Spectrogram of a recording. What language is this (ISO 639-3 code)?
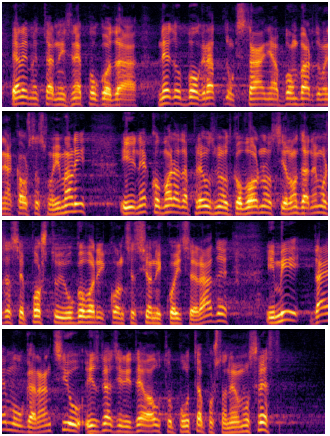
srp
